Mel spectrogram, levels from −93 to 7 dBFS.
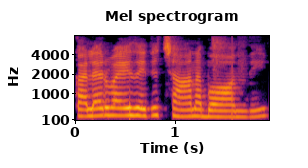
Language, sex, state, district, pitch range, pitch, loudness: Telugu, male, Telangana, Karimnagar, 220-255 Hz, 230 Hz, -14 LUFS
